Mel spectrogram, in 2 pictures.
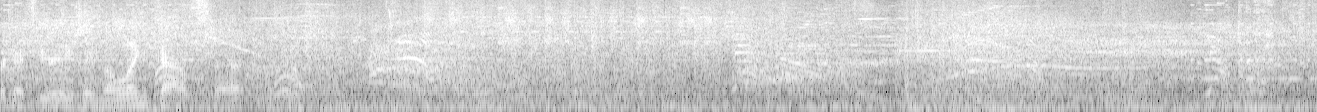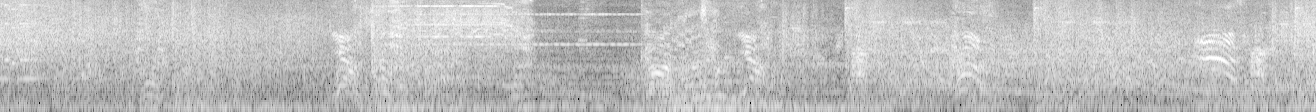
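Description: Swords clash and slash in fast game combat.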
